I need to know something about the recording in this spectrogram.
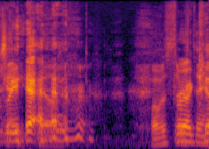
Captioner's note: laughs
